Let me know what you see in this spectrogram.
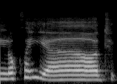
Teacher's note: ख को हैवी करना है या को बारीक रखना है त को हैवी भी और कलकला भी करना है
